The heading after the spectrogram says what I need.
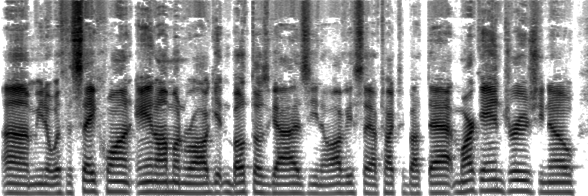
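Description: A man co-hosting a casual live fantasy football stream, measured and easygoing with frequent ums. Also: medium pitch, flat delivery, smooth, no echo.

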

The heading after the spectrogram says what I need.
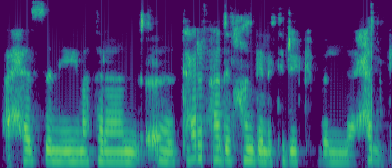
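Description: A woman's voice: on the low side, fast, dull audio. A woman with a Saudi accent, a psychologist explaining things conversationally and acting out inner dialogue. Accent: Saudi Arabic. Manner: expressive, acts out inner dialogue. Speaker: psychologist guest.

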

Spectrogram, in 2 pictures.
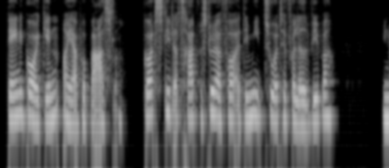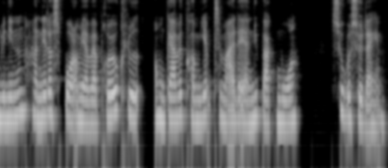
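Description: A woman hosting a podcast, reading a listener's ghost story aloud in a measured, plain storytelling manner. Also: mid-range voice, gravelly. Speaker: podcast host.

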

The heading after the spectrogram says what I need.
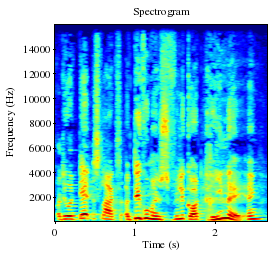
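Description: A woman co-hosting a casual chat podcast, an animated storyteller who acts out voices, laughs often and hesitates a lot. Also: sits high, husky. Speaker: podcast co-host.

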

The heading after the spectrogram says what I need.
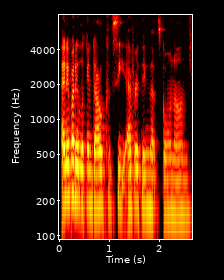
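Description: A woman's voice: fairly low pitch, steady tone, fast talker, a little mellow. A woman as an interview guest, telling a personal story in a casual, chatty way with many "like" fillers.

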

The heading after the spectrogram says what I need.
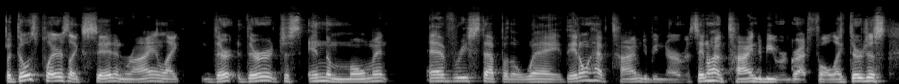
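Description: A former pro hockey player, a man, guesting on a podcast and telling stories in a casual, rambling way with lots of fillers. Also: medium pitch. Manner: rambling, animated, many fillers.

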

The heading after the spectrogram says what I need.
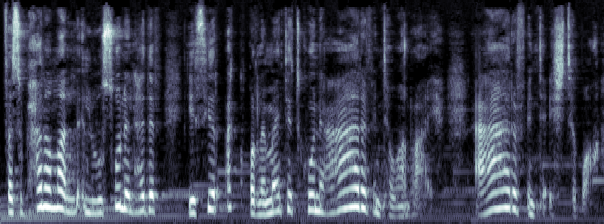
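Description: A woman with a Saudi Arabic accent, a psychiatrist hosting a podcast, talking in an animated way and acting out the people she quotes. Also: a little high, very fast. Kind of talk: podcast monologue. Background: soft music.

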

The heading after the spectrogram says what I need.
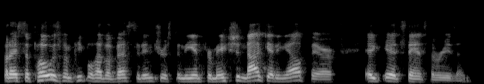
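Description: A Philadelphia sports researcher appears as a guest, explaining things earnestly in a casual interview and often correcting himself. He talks quickly in a fairly high, slightly mellow voice, and the audio is dry, dull and lo-fi.

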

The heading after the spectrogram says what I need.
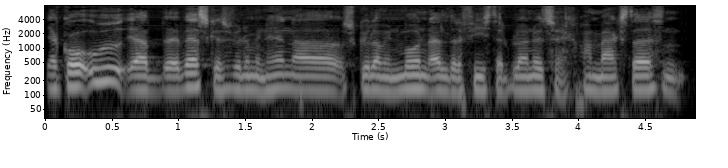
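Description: A young man casually retelling a long night out on a podcast, rambling and animated with many restarts. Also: medium pitch, no echo, studio quality. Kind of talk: casual storytelling chat.

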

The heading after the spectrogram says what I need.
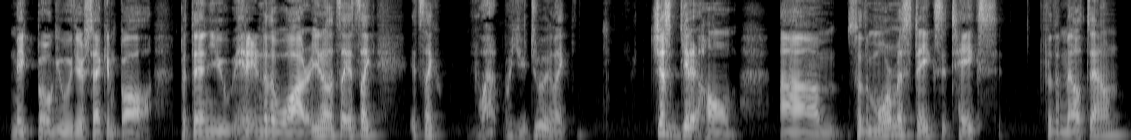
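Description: A man's voice: on the low side, a little fast, a bit bright. A man co-hosting a podcast, talking in a loose, rambling way with many fillers. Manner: rambling, filler-heavy talk. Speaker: podcast co-host. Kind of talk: casual chat.

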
